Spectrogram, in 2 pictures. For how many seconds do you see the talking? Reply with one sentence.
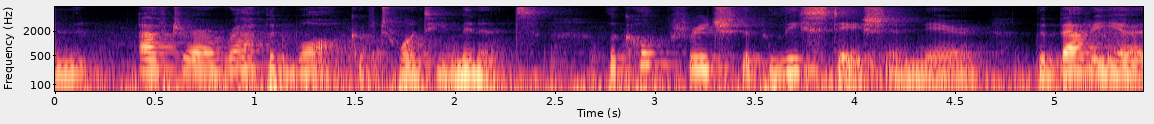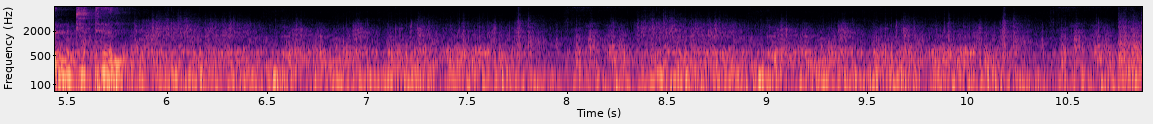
You can hear the talking for 6 seconds altogether.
